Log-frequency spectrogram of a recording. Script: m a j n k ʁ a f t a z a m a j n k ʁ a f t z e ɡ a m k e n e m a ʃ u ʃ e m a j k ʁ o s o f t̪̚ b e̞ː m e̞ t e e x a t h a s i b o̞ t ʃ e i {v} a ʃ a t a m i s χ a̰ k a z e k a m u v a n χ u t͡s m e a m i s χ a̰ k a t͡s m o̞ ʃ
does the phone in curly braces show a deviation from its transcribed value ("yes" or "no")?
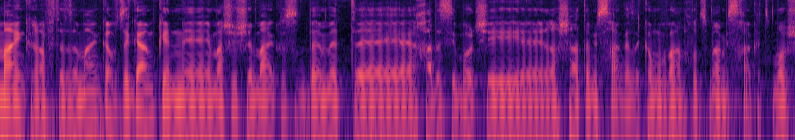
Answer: yes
